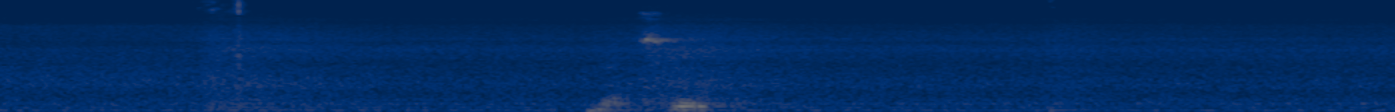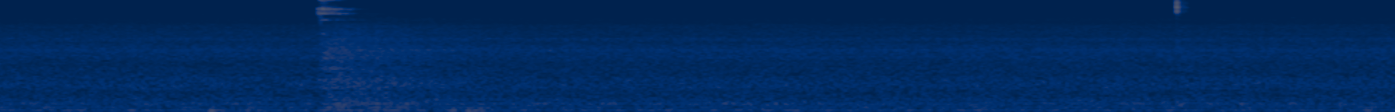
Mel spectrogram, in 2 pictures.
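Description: Laptop keys click now and then.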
